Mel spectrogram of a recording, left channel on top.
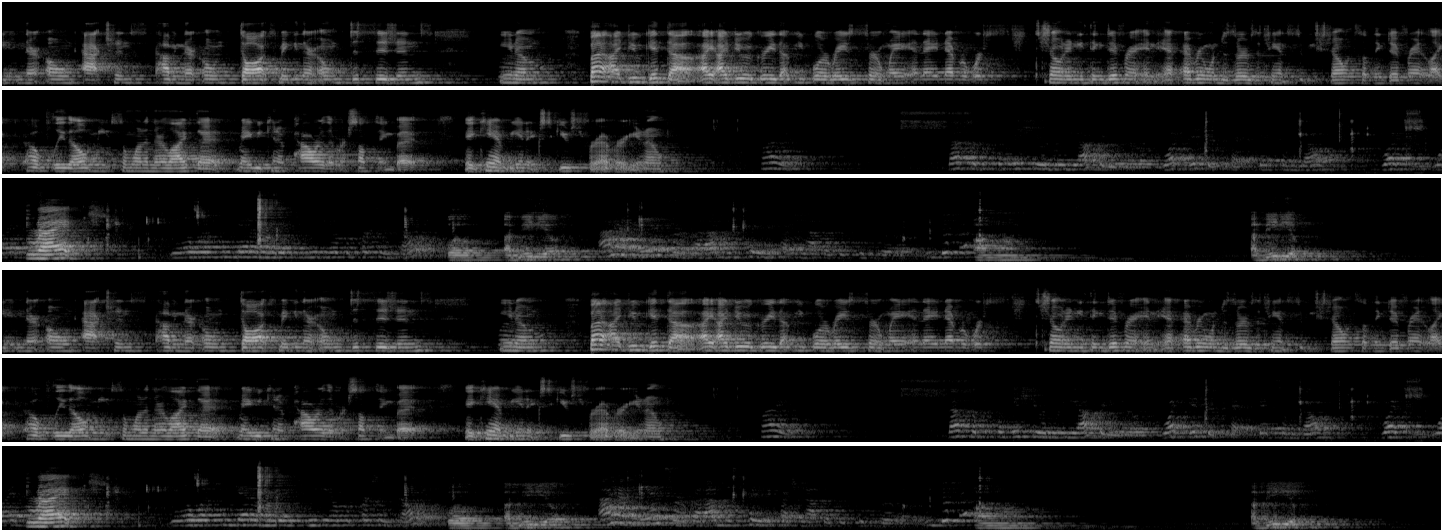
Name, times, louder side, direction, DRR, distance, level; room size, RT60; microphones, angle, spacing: voice 1, 0.0-4.6 5.0-18.5 18.8-21.0 29.0-29.8, left 1 dB, 15° left, 6 dB, 1.4 m, -32 dB
voice 2, 22.0-22.3 23.8-27.7 28.2-29.0 29.5-29.6 30.5-33.2 34.8-38.5, right 1 dB, 55° right, 0 dB, 3.8 m, -43 dB
voice 3, 33.8-34.5 38.5-39.1 41.3-41.7, equal, 75° left, 1 dB, 3.3 m, -36 dB
27.5 x 19.5 x 5.3 m, 1.5 s
head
